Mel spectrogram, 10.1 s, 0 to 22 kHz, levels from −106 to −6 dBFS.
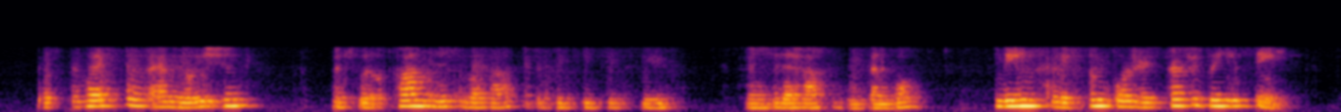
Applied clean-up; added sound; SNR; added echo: neural mask model DeepFilterNet 3.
